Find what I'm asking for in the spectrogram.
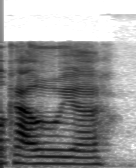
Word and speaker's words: Kaluuya: Best Supporting Actor went to Daniel Kaluuya.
